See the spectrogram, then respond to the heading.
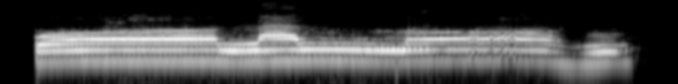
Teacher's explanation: আল্লাহ শব্দের আগে, আল্লাহ শব্দের আগে যাবার এসেছে, আল্লাহর নাম পুর করে পড়তে হবে, অর্থাৎ ল উচ্চারণ করে পড়তে হবে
